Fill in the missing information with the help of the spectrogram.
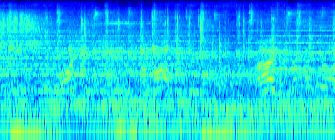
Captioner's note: chattering Continues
